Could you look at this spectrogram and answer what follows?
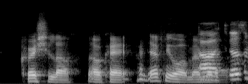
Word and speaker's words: Crosserlough: Yeah, as long as I've forgotten how to pronounce it. what did you tell me? Crosserlough. Crosserlough.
